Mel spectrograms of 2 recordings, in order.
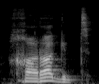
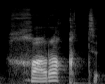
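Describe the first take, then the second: First: The middle consonant is a hard 'g' sound. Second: The middle consonant is a deep 'q' sound. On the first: "they turn jim into g" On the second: "they would think it is actually kharaqt"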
